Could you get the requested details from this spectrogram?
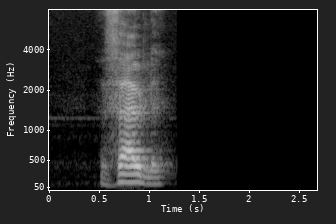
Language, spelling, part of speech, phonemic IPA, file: Dutch, vuile, adjective, /vœy̯lə/, Nl-vuile.ogg
- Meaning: inflection of vuil: 1. masculine/feminine singular attributive 2. definite neuter singular attributive 3. plural attributive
